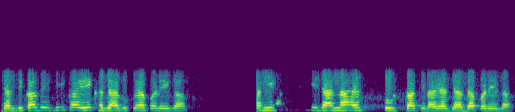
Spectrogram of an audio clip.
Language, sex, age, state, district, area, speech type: Hindi, female, 45-60, Uttar Pradesh, Lucknow, rural, conversation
